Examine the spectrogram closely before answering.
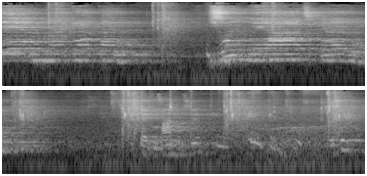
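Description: A man sings into a microphone, amplified through loudspeakers in a large echoing arena.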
